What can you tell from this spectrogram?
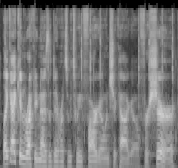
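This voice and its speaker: A man's voice: medium pitch, animated, fast talker, a bit bright. A young man casually chatting with viewers while streaming a video game, swearing and exclaiming as he plays.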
